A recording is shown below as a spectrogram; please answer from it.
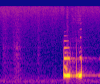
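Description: Skype call tone: after a pause with only a faint hum, two short electronic beeps sound about a second and a half in.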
